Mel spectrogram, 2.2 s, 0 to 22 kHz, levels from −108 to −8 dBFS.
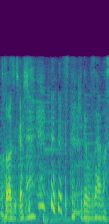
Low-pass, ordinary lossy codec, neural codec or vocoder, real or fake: none; none; none; real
